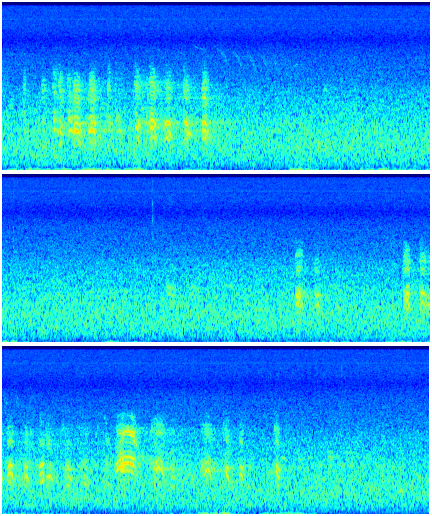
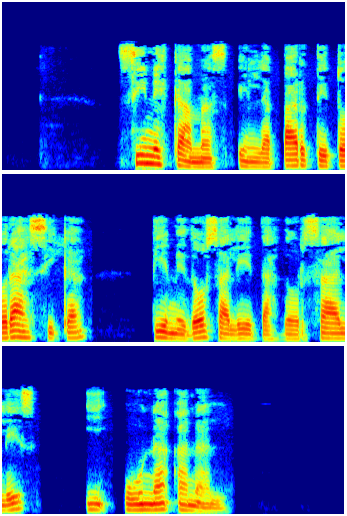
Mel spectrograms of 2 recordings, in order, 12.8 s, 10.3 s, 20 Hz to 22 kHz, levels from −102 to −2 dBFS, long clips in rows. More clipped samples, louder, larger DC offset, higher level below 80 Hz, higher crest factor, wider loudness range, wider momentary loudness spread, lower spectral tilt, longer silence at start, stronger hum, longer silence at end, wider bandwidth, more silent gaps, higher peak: neither; second, -43 LUFS vs -19 LUFS; neither; second, -64 dBFS vs -58 dBFS; first, 24 dB vs 18 dB; first, 9 LU vs 3 LU; about the same, 11 LU vs 11 LU; second, -2 dB/octave vs -5 dB/octave; second, 0 s vs 1.2 s; neither; second, 0 s vs 1.2 s; first, over 20 kHz vs 8.4 kHz; second, none vs 4.80-4.93 s, 7.28-7.32 s, 7.57-7.61 s; second, -20 dBFS vs -2 dBFS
